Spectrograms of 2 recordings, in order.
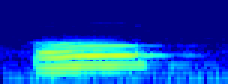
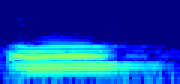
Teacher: ओष्ठों की स्थिति वर्तुलाकार लगभग वृत्त के समान, कैसी? वृत्त के समान हो जाती है, वर्तुल या व्रतमुखी स्वर कहलाते हैं।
